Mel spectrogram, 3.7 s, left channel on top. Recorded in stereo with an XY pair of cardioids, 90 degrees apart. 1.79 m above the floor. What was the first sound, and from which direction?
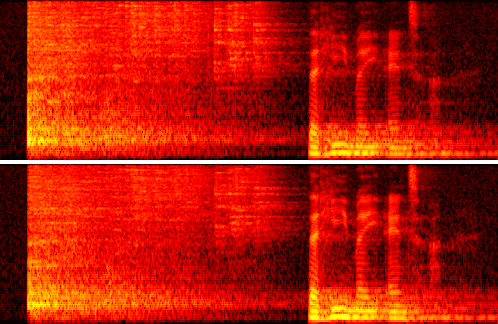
Breaking glass, 65° left.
